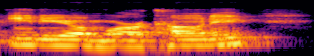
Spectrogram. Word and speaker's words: Ennio Morricone: Ennio Morricone.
